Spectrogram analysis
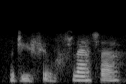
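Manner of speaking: "flatter" in a Kiwi accent, the a pushed toward e; New Zealand accent. Real, not acted. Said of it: "I just said flatter like a New Zealander".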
